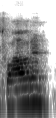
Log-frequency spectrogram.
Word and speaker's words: Tualatin: Oh, so I'm saying it wrong. It's Tualatin.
